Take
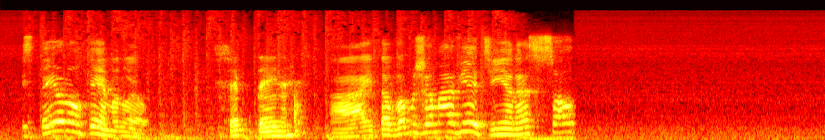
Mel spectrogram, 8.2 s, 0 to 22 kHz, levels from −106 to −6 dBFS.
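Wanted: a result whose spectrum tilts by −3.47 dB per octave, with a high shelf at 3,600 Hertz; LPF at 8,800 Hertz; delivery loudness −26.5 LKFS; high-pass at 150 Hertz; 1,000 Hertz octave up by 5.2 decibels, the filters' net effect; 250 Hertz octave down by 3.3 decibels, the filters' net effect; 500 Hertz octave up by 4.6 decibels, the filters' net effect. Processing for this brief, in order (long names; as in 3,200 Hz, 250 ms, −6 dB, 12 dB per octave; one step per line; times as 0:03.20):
high-pass filter 150 Hz
low-pass filter 8,800 Hz
parametric band 250 Hz −6 dB
parametric band 500 Hz +5.5 dB
parametric band 1,000 Hz +5 dB
high-shelf EQ 3,600 Hz −6 dB
level −6.5 dB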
